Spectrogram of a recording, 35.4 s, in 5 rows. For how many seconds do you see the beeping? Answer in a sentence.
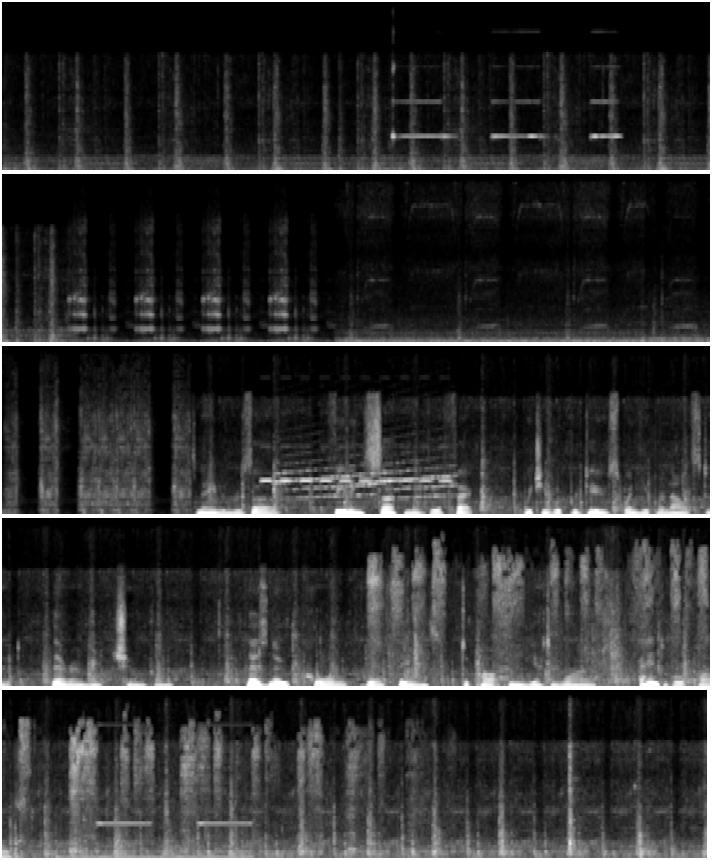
You can hear the beeping for 6 seconds altogether.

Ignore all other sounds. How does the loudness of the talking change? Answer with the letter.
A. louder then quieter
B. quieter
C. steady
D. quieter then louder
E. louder
C.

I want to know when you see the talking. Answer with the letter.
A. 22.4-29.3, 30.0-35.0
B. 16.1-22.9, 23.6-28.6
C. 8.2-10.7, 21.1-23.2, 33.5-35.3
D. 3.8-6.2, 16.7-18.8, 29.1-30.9
B.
